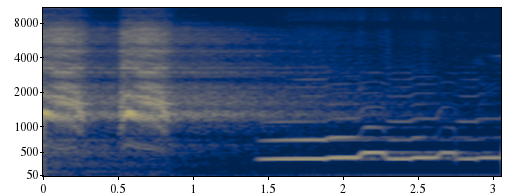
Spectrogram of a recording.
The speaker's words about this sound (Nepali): तिम्रो बाटो हेर्दै म थिएँ, काग करायो माथि।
